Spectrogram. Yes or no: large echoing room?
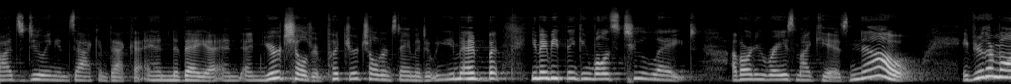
yes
